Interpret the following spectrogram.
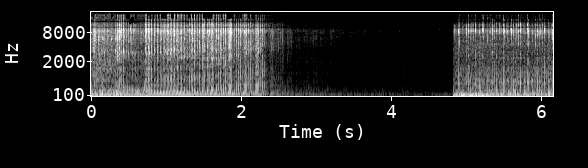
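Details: Harley Shovelhead with an S&S Super E carb after re-jetting and new throttle and idle cables: strong, even potato-potato idle that blips cleanly and settles back without stumbling.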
